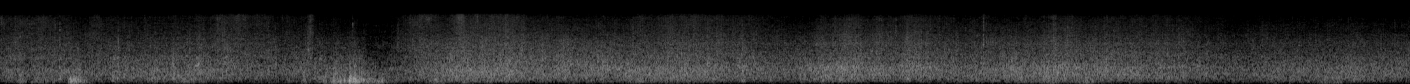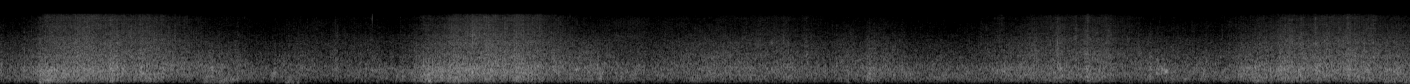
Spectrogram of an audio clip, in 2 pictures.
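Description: Sea waves washing, swelling and easing every few seconds, with wind buffeting the microphone in low thumps.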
